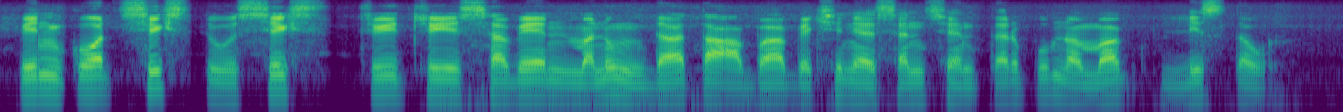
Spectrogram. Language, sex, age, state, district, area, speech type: Manipuri, male, 18-30, Manipur, Churachandpur, rural, read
